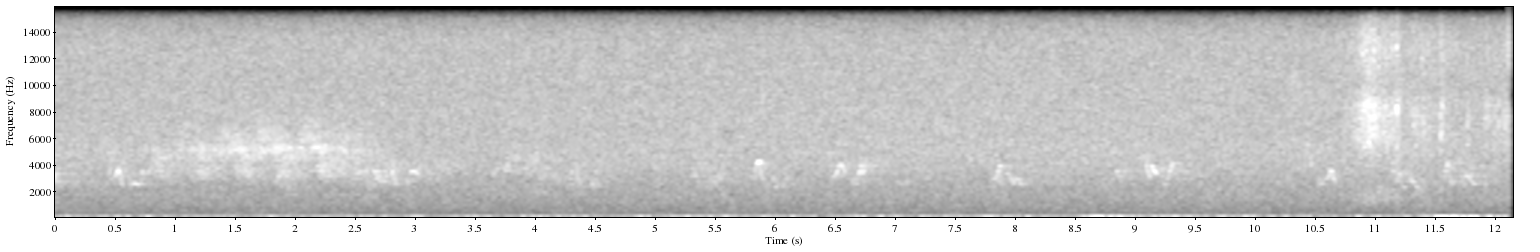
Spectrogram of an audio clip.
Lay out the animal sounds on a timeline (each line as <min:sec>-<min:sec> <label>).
0:00.0-0:12.0 Red-eyed Vireo (Vireo olivaceus)
0:00.4-0:03.0 Ovenbird (Seiurus aurocapilla)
